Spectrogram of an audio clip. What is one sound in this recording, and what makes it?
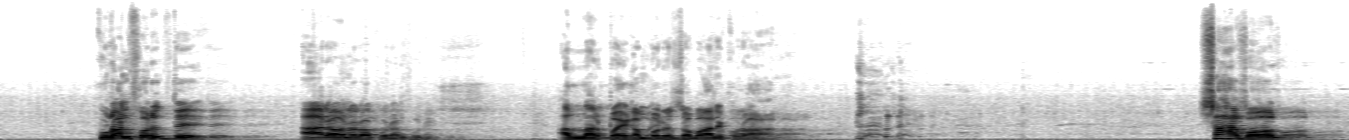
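An elderly man preaches into a microphone in short, forceful bursts with long pauses between them.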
